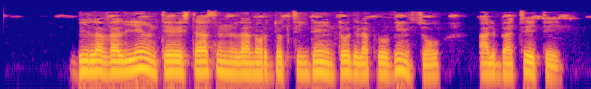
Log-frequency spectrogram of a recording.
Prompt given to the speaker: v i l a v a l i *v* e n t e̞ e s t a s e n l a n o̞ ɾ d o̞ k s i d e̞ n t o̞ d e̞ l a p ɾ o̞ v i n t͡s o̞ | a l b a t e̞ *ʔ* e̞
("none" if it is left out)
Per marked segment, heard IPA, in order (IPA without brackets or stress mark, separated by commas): none, t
